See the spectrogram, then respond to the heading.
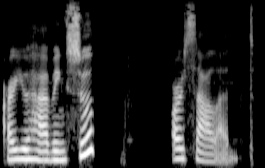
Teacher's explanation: can notice the two options that are mentioned in the question the first word or choice is being risen up while the other one the latter requires the falling intonation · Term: rise and fall intonation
